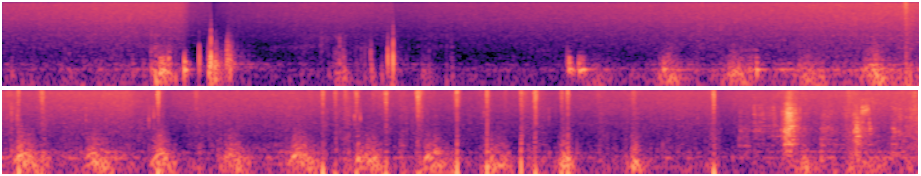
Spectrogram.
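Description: Irregular low thuds and rustling close to a microphone, sparse at first and then coming about twice a second from around the middle on.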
